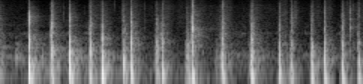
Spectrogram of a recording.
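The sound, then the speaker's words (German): Rapid thumping as small fists drum on a chest, a quick, uneven run of dull beats with no talking, about fifteen or more hits in a couple of seconds. “Balle deine Hände zu kleinen Fäusten und trommel mal auf deiner Brust.”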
